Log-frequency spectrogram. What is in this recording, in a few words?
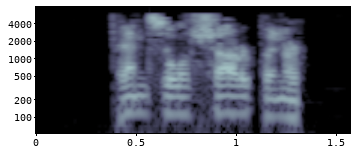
"pencil-sharpener", English; nouns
